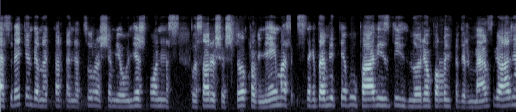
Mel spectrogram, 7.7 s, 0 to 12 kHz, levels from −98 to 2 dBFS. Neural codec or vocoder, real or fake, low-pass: none; real; 7.2 kHz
